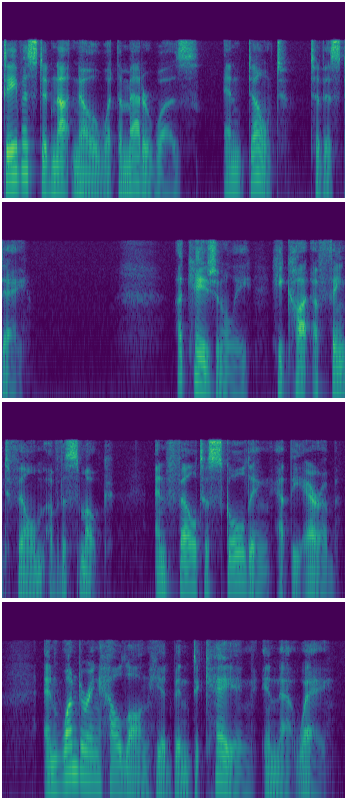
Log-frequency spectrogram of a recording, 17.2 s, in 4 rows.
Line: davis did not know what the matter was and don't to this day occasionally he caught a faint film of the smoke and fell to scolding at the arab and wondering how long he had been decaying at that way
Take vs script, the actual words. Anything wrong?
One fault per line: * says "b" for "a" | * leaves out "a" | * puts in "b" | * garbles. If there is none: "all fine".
* says "in" for "at"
